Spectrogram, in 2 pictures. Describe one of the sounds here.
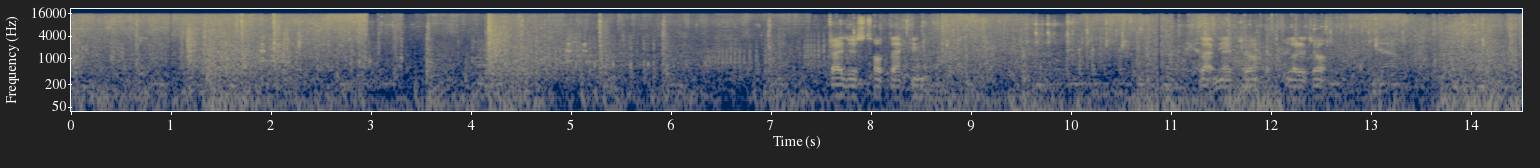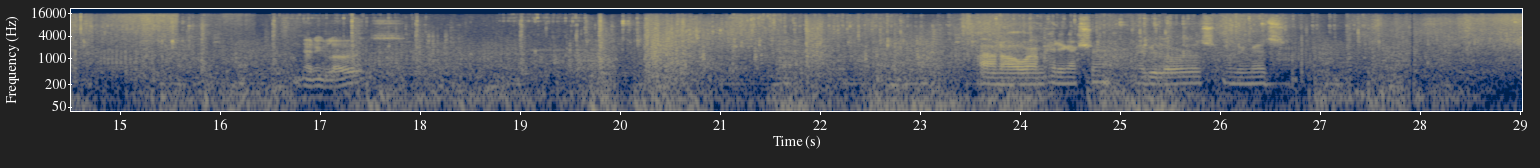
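Water gushes and sprays through holes in a wooden hull.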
